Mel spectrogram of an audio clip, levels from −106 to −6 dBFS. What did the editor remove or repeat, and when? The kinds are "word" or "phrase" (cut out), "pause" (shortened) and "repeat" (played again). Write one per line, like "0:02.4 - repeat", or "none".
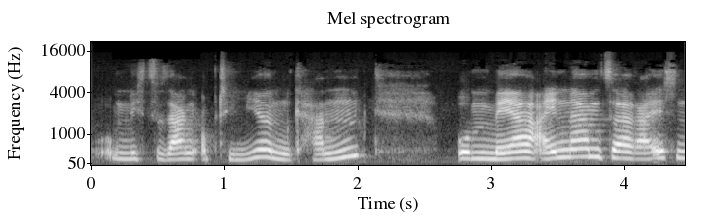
none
